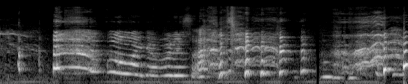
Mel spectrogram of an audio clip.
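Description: Two women laughing hard, with a long high squeal that slides down in pitch about half a second in, then choppy bursts of laughter.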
